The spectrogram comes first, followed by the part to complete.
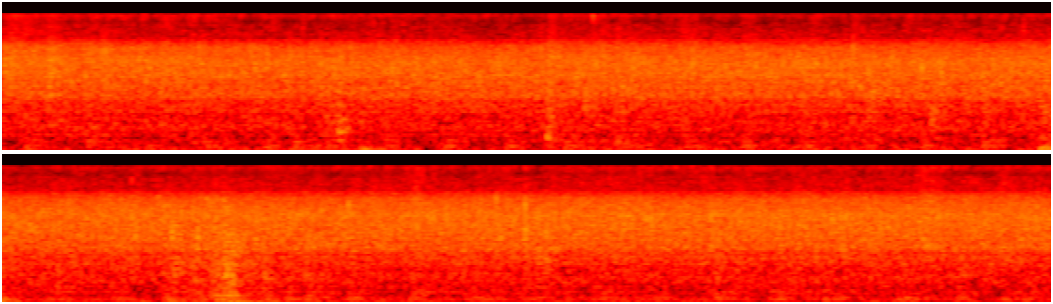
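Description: Sliced beef and onions sizzling in a frying pan, a steady hiss, with a few soft knocks of the spatula against the pan.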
